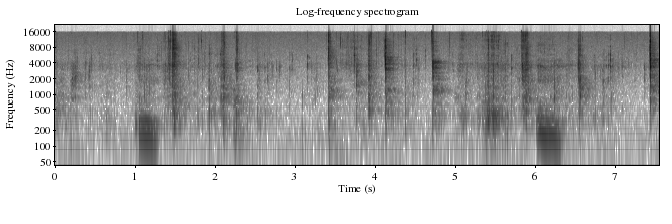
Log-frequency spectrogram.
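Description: A young woman hums with pleasure between bites.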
